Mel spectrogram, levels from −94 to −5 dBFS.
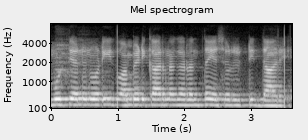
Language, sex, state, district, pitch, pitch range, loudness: Kannada, male, Karnataka, Raichur, 190 Hz, 185-200 Hz, -16 LUFS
